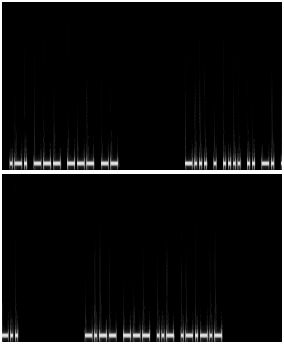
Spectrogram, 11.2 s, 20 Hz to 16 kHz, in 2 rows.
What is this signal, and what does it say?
Morse code, heard as a keyed tone, about 25 wpm, 700 Hz. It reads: ROOM BEHIND YOU.
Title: 4x Word-Spacing - Sentences from Top 500 Words - 25wpm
